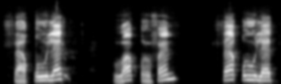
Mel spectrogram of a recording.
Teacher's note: یہاں پہلا حرف سا ہے تو سا پڑھتے ہوئے ہماری زبان کی نوک ہلکی سی دانتوں کے باہر رہے گی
